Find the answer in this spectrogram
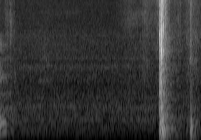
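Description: A short, near-silent pause in a room, then a sharp knock about one and a half seconds in, followed by a second, lighter one just after.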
